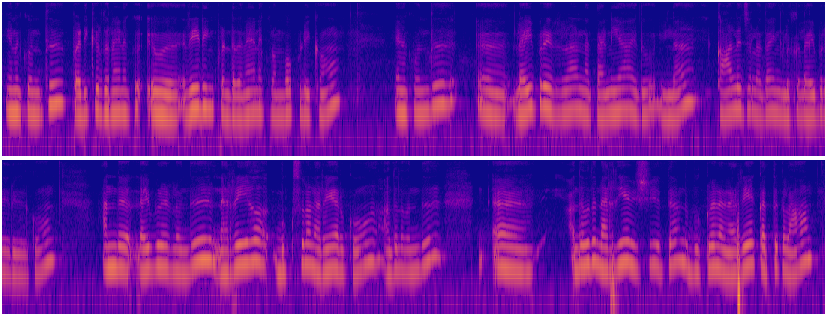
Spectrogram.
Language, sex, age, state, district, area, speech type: Tamil, female, 18-30, Tamil Nadu, Kallakurichi, rural, spontaneous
